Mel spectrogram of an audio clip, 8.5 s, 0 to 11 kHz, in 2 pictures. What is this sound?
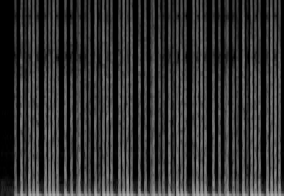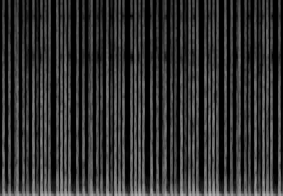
Atari FX 07
Soundeffects recorded from the Atari ST
Chiptune, Atari, Electronic, Soundeffects, YM2149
